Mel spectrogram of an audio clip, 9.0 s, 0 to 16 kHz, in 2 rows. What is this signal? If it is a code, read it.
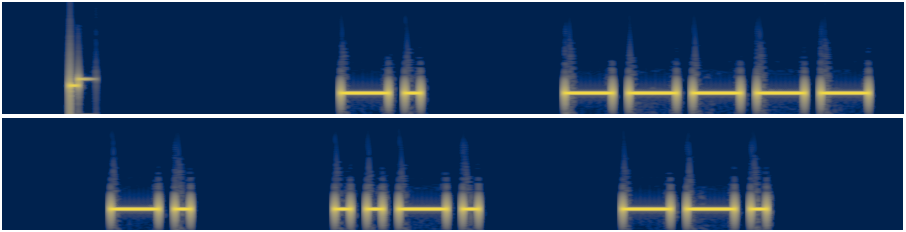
Morse code, heard as a keyed tone, about 15 wpm, spaced as for 9 wpm, 700 Hz. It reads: N0NFG
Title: USA Call Signs - 5 Characters - 3x Character Spacing - 15wpm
